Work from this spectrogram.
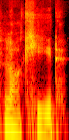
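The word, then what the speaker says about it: Loughead: okay okay makes sense so you basically pronounce it as loed even though it is said it is written load they simplify the pronunciation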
